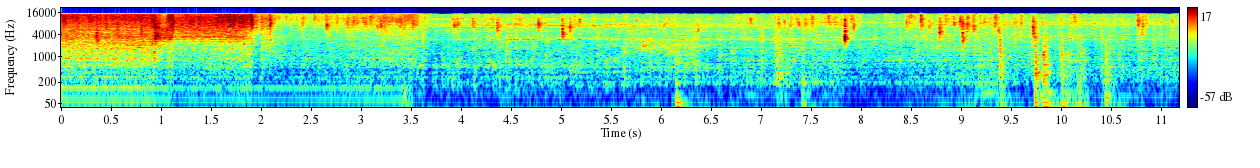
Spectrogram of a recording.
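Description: Water spraying from an Oxygenics Fury handheld RV shower head, dropping to a much quieter flow about two seconds in. A low steady hum stops about three and a half seconds in, and scattered light knocks and taps of the plastic handle and hose follow.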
